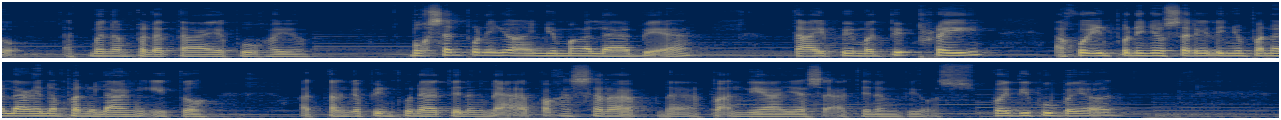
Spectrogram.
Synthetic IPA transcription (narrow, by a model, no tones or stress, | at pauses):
o | ʔɐt̪̚mɐnɐŋpɐlɐt̪aːjɐpʊkɐjo̞ | bʊksɐnpʊnɪɲːoʔɐŋɪɲːomɐŋalaːbɪ̰ʔa̰ | t̪aːjopʊjmɐɡ̚pipɾɛj | ʔɐkuːʔɪnpʊnɪɲːoŋsɐɾiːlɪɲʊŋpɐnɐlaːŋɪnɐŋpɐnɐlaːŋɪŋʔɪt̪o̞ | ʔɐ̰t̪ːɐŋɡɐpɪnpʊnaːt̪ɪnɐŋnʔa̰ʔpɐkɐsɐɾa̰p̚nʔɐ̰pɐ̰ʔɐ̰nɪjaːjɐsɐʔa̰ːt̪ɪnːɐŋd̪jo̞̰spwɛd̪ɪpʊbɐjon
